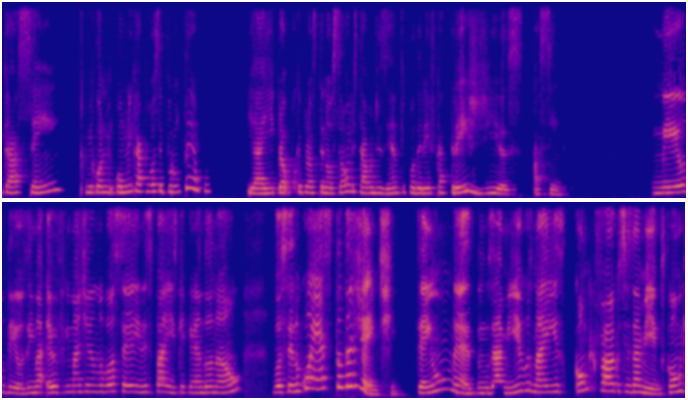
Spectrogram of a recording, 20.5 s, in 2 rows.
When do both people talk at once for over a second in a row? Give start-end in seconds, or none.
none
